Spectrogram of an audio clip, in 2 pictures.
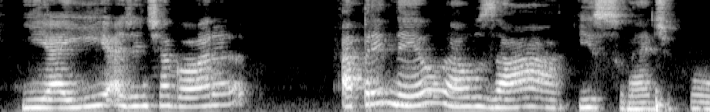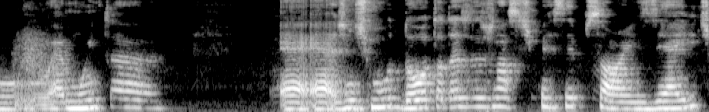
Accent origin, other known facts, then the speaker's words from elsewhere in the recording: Rio de Janeiro, Brazil; Que os stories, tô muito carioca falando.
